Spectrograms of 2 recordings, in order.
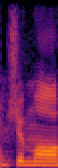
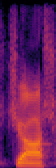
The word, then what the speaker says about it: Jamal: Don't refer to Jamal Khashoggi as Josh Khashoggi. It's not his name.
